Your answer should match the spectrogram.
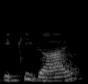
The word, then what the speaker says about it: ikigai: Japanese can't read Japanese but it's pronounced a key guy it's the Japanese concept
